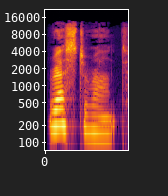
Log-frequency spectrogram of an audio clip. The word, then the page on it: restaurant: American English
